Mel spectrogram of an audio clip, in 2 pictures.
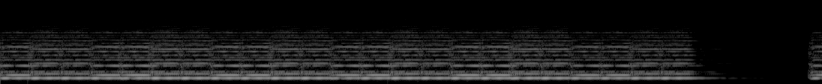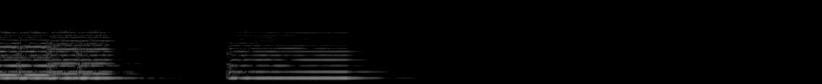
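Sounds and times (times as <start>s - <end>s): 
violin duet: 0.0s - 7.1s, 8.1s - 9.5s, 10.5s - 12.0s.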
